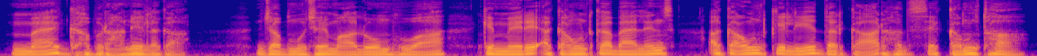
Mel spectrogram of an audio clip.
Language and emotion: Urdu, fearful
